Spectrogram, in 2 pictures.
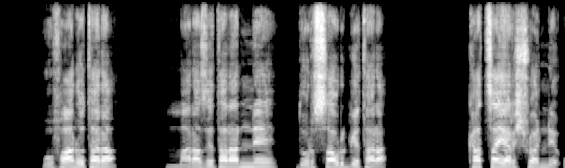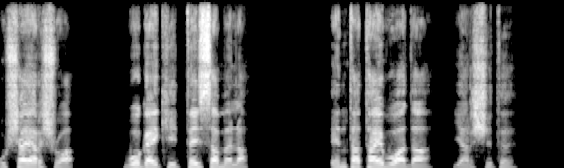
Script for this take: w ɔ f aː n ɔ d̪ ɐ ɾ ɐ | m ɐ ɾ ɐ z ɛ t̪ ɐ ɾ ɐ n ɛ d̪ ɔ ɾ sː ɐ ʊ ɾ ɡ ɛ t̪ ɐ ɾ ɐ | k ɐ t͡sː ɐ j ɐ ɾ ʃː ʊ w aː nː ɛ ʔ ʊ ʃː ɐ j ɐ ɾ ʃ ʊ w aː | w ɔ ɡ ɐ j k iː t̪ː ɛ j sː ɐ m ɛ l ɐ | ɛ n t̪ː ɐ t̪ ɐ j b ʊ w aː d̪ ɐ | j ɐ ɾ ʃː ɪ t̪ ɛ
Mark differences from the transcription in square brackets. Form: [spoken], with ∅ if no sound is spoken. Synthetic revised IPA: w ɔ f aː n ɔ [t̪] ɐ ɾ ɐ | m ɐ ɾ ɐ z ɛ t̪ ɐ ɾ ɐ [nː] ɛ d̪ ɔ ɾ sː ɐ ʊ ɾ ɡ ɛ t̪ ɐ ɾ ɐ | k ɐ t͡sː ɐ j ɐ ɾ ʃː ʊ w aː nː ɛ ʔ ʊ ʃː ɐ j ɐ ɾ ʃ ʊ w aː | w ɔ ɡ ɐ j k iː t̪ː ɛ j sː ɐ m ɛ l ɐ | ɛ n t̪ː ɐ t̪ ɐ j b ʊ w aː d̪ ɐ | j ɐ ɾ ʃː ɪ t̪ ɛ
